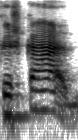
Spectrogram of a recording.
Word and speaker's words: кишка: Тобто, кішка – це Ukrainian cat, and кишка – this means intestine. So should the stress is on the second syllable, кишка.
